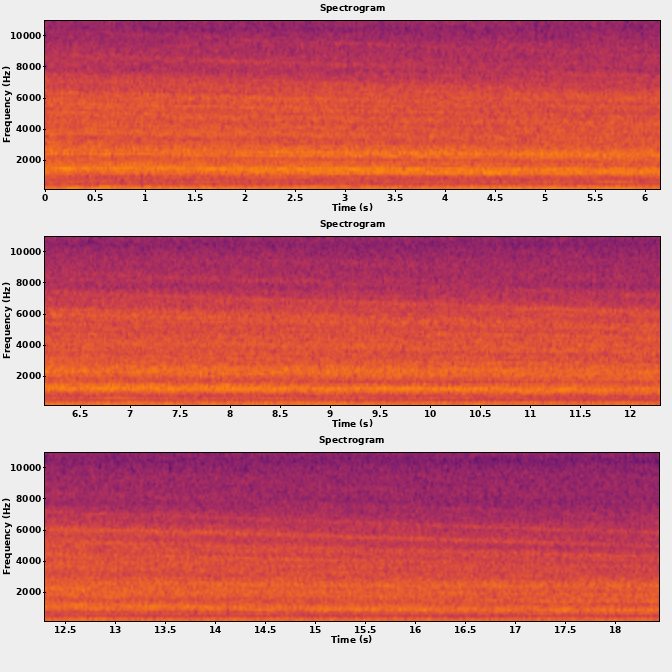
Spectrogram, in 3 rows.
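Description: Saab 9-5 2.0T turbocharged four-cylinder engine idling on a dyno, with a high whine that slowly falls in pitch throughout.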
